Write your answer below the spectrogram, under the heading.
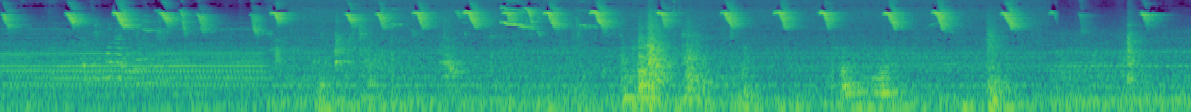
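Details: Baby otters playing with visitors at an otter cafe in Ikebukuro, Tokyo. They give a long run of shrill chirps that fall in pitch, repeated almost twice a second in clustered bursts, with room hum and some rustling.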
